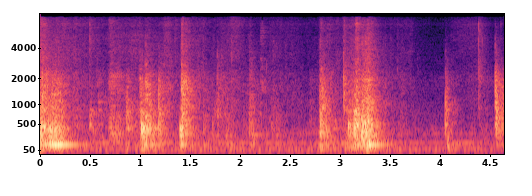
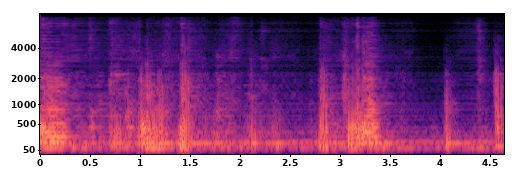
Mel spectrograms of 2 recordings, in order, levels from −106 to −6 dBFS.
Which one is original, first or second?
first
